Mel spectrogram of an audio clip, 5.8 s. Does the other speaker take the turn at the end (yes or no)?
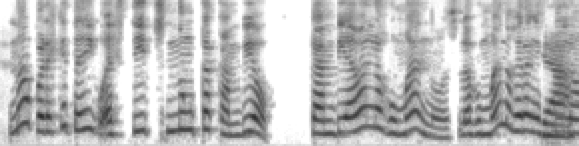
yes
